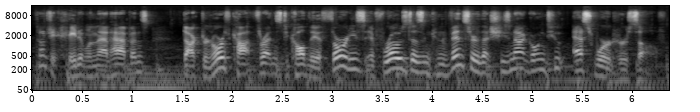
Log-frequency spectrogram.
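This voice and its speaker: A man's voice: a little high, very animated, brisk. A man hosting a movie recap, delivering irreverent, sweary scripted comic narration with a sarcastic manner. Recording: music behind the voice. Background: background music.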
